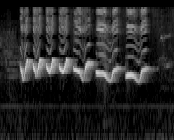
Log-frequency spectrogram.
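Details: Rapid, rich whistled song from a white-cheeked black-throated laughingthrush (Garrulax chinensis): about eight bouncing, rolling notes in quick succession, each swooping up and down, with a faint hum behind.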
